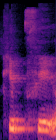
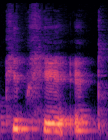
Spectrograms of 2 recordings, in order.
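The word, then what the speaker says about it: Kyphi: So what is Kipfi or Kiphi? You know, you have different ways of pronouncing this thing.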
